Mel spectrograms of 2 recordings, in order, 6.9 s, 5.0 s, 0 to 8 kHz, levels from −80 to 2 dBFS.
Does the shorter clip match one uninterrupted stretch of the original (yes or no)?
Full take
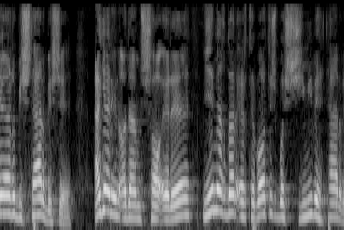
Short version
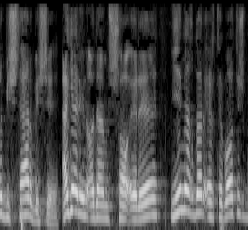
no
